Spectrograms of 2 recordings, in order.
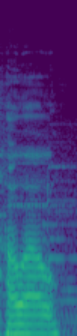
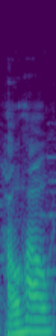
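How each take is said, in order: First: The second syllable starts with a vowel. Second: The second syllable starts with an h sound. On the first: The speaker calls it right. "I do know the correct pronunciation" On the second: The speaker calls it wrong. "I used to call Ho-Oh um, Ho-Ho"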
